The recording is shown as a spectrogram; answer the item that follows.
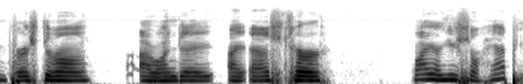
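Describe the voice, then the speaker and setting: The recording is dry and close with no echo, carrying a woman's medium-pitched voice with a dark, mellow tone. She speaks fairly slowly with fairly even intonation and long, frequent pauses. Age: 80s+. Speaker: conference speaker. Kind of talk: testimony.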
